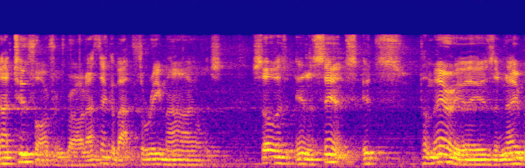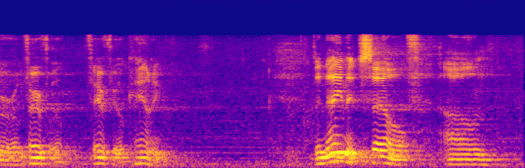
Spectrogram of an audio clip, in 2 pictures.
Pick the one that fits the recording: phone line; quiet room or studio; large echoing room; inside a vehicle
large echoing room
